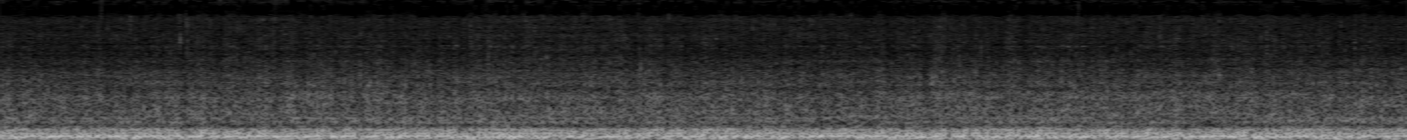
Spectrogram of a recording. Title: Motor misfire after it stalled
